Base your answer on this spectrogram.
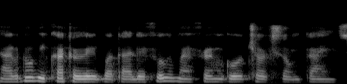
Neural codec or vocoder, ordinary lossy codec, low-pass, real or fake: autoencoder, 48 kHz, 32 numbers a frame, DAC-VAE, trained on Japanese speech; none; 7.2 kHz; fake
